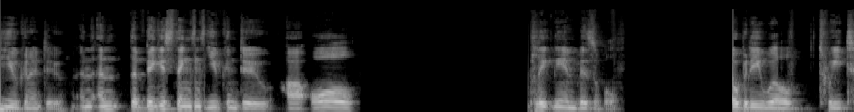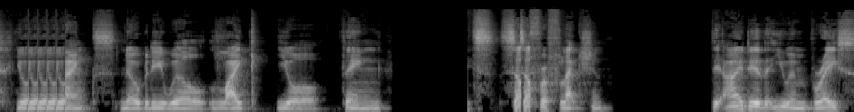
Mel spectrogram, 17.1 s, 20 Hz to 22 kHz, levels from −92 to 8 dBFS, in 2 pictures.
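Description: Right at 1.95 to 2.04 s there's a repeated buffer: fresh audio didn't reach the device in time, so it replayed the last chunk, about 93 ms long, which fits a 4096-sample buffer. You hear that slice twice with a hard seam, a quick stutter, and roughly a tenth of a second of real speech never gets played. At 5.14 s the first of four clipped starts after a pause shows up. After 1.61 s of quiet, the output had dozed off and needed time to wake, so the first 143 ms of the next speech is gone and it lurches in mid-sound. At 7.19 s, after about a second of silence, the same wake-up delay eats 138 ms. From 8.82 to 9.20 s the buffer problem gets worse: a 93 ms chunk is played four extra times, a stutter, and about 0.4 s of speech is lost. At 13.07 s, after only 0.69 s of pause, 148 ms is chopped off the start again. At 13.75 to 13.84 s there's another single repeat of the 93 ms buffer, a brief stammer with about a tenth of a second of speech missing. 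Finally, at 15.52 s, after 0.91 s of quiet, the speech comes back missing its first 140 ms, so it starts abruptly.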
